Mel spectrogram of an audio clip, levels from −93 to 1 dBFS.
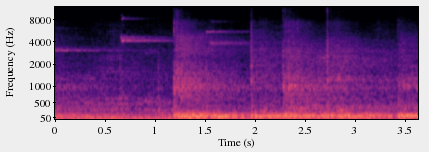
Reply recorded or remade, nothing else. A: recorded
